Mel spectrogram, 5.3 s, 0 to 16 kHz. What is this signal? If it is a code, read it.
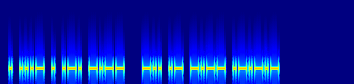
Morse code, heard as a keyed tone, about 32 wpm, 700 Hz. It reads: EVERY DAY.
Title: Sentences from Top 1600 Words 30wpm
